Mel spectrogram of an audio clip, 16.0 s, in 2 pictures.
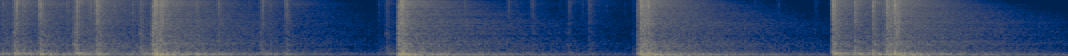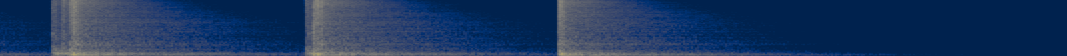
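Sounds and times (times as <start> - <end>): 
dragon battle drums like a giant heart: 0.0 - 7.8, 8.4 - 11.6, 12.2 - 13.4.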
